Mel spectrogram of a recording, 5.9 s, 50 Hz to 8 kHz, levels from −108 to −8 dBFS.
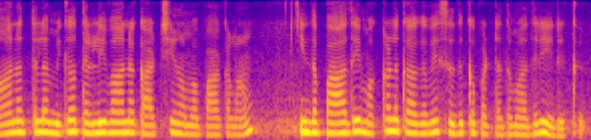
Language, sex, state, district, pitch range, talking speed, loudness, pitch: Tamil, female, Tamil Nadu, Kanyakumari, 190-225 Hz, 120 wpm, -16 LUFS, 215 Hz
